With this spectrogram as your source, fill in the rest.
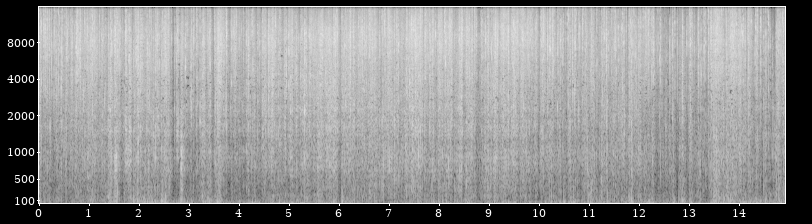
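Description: Gloved hands lift, shake and crumple clear printed plastic air-pillow packaging film, hollow and air-filled, then press it on the mat. The result is a steady, dense crinkling and crackling with bright, hissy texture and a low thumpy undertone, running continuously without clear pauses.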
